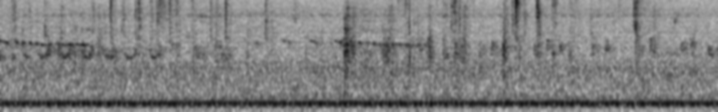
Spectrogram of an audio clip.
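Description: A steady low hum, with scattered small clicks throughout and faint bird chirps in the first two seconds and again about five seconds in.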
